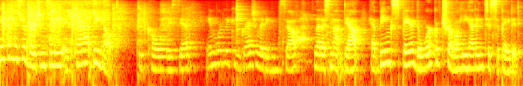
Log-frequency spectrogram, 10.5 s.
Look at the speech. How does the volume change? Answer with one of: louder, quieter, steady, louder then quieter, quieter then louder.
quieter then louder.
